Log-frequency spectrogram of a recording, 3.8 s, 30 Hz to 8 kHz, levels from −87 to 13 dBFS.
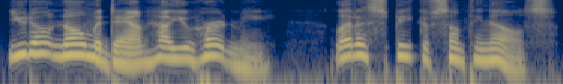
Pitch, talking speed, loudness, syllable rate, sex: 160 Hz, 225 wpm, -17 LUFS, 5.8 syllables/s, male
